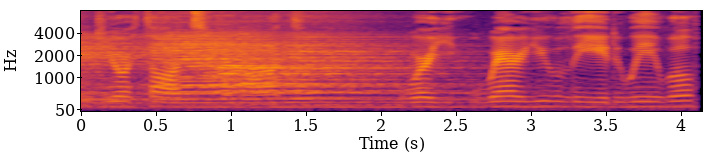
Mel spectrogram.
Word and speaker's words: Venat: I don't know why you pronounce it Venat when it's V as in Victor, E, N as in Nancy, A, T as in Tom.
